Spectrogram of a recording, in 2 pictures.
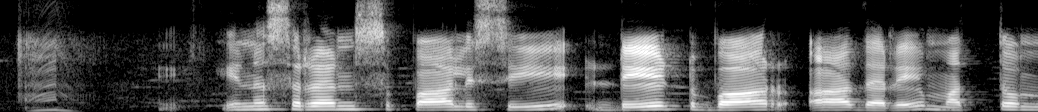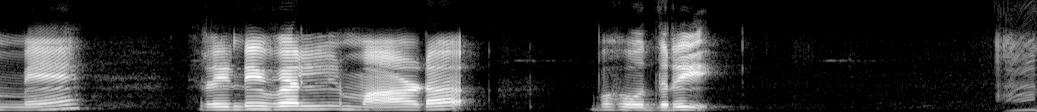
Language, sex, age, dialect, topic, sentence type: Kannada, female, 51-55, Central, banking, question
